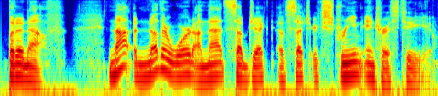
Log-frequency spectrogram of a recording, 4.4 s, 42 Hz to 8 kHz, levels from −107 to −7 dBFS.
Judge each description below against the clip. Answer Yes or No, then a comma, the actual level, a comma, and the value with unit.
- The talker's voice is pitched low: Yes, low, 120 Hz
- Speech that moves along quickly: No, average, 190 wpm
